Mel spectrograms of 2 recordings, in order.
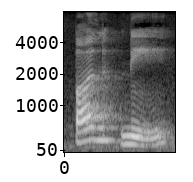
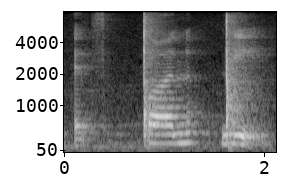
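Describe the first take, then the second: First: Said in the usual way. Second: "bunny" said slowly, syllable by syllable; split into beats. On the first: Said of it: "So if we did". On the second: Shown as a demonstration. Teacher to kids, counting beats in bunny, slow and syllabic. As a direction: stretch out "bunny" so each beat is heard. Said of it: "how many beats that has".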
